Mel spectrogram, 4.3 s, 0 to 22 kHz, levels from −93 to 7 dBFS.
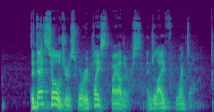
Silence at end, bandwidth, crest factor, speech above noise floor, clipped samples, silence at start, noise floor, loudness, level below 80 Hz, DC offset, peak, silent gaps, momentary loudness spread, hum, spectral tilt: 0.4 s; 15.5 kHz; 18 dB; 50 dB; under 0.1%; 0.6 s; -69 dBFS; -19 LUFS; -58 dBFS; under 0.1%; -2 dBFS; none; 14 LU; none; -4 dB/octave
